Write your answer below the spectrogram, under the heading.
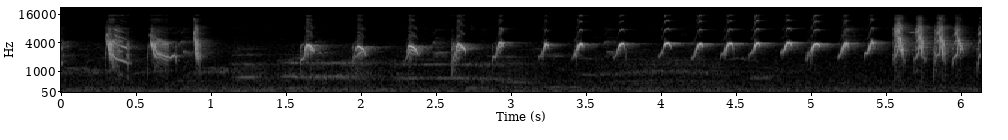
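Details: Long-tailed shrike lure for the morning to get shrikes singing: a few rough notes, then an accelerating train of short, clear downward-slurred whistles, about twenty in under four seconds, ending in a harsh rasping flurry.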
